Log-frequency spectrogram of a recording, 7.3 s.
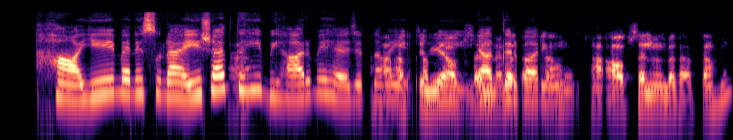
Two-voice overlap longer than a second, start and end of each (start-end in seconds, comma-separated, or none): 3.8-5.7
